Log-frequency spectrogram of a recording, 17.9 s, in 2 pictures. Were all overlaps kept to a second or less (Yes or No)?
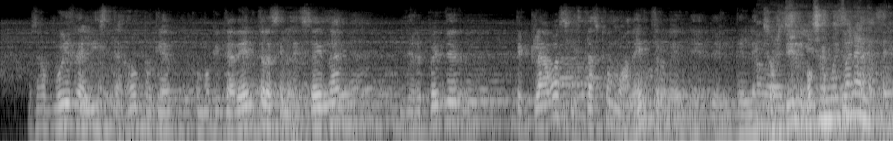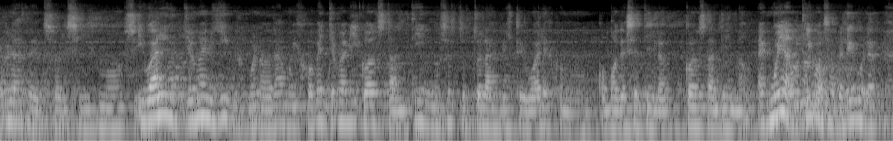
No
